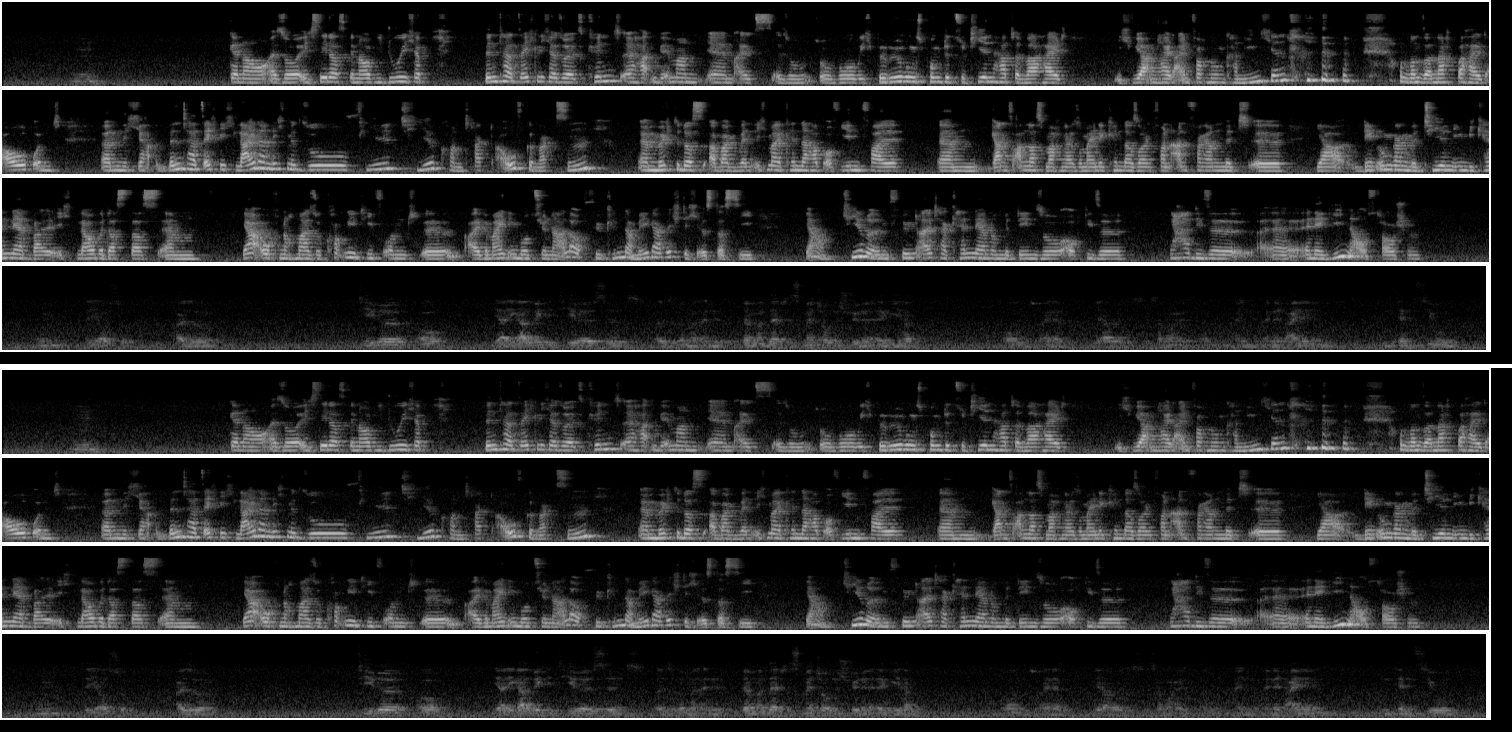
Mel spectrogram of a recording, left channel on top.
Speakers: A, on the right; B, on the left.
A: Mhm.
B: Genau, also ich sehe das genau wie du. Ich hab, bin tatsächlich, also als Kind äh, hatten wir immer ähm, als, also so, wo ich Berührungspunkte zu Tieren hatte, war halt, ich, wir hatten halt einfach nur ein Kaninchen <laughs> und unser Nachbar halt auch. Und ähm, ich ha- bin tatsächlich leider nicht mit so viel Tierkontakt aufgewachsen, ähm, möchte das aber, wenn ich mal Kinder habe, auf jeden Fall ähm, ganz anders machen. Also meine Kinder sollen von Anfang an mit äh, ja, den Umgang mit Tieren irgendwie kennenlernen, weil ich glaube, dass das ähm, ja auch nochmal so kognitiv und äh, allgemein emotional auch für Kinder mega wichtig ist, dass sie ja Tiere im frühen Alter kennenlernen und mit denen so auch diese, ja, diese äh, Energien austauschen.
A: Mhm. Sehe ich auch so. Also Tiere auch, ja, egal welche Tiere es sind, also wenn man eine, wenn man selbst als Mensch auch eine schöne Energie hat und eine, ja, ich, ich sag mal, ähm, eine, eine reine In- Intention,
